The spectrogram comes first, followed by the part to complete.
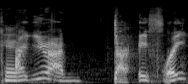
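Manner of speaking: accusatory, accusing tone. Asking another speaker a pointed question: accusatory tone. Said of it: "it sounded very accusatory".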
